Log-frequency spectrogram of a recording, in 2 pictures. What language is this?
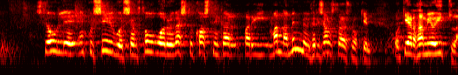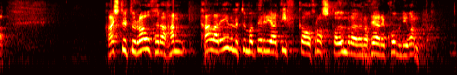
Icelandic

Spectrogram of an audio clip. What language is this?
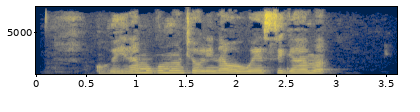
Ganda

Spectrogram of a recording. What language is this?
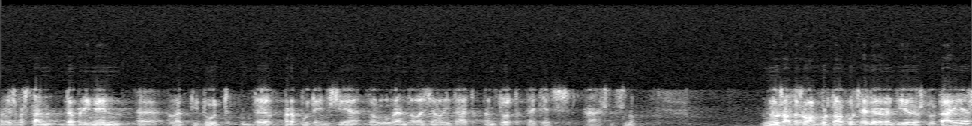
Catalan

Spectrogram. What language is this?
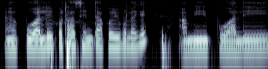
Assamese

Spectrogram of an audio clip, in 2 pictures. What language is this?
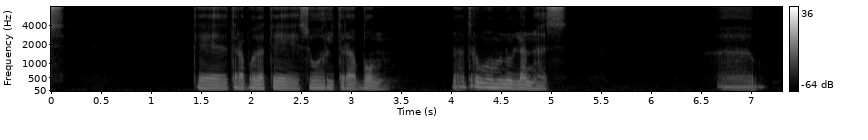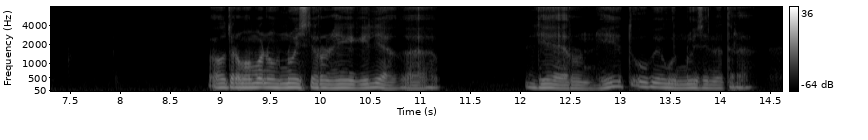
Halia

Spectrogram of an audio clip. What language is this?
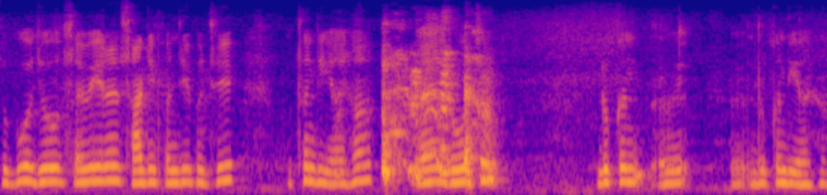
Sindhi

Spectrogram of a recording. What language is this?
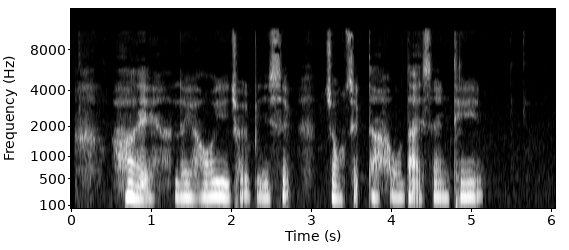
Cantonese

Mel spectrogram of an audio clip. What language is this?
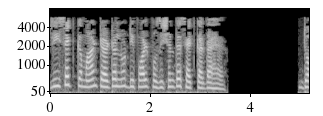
Punjabi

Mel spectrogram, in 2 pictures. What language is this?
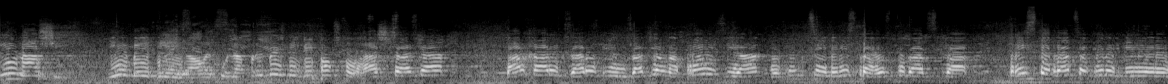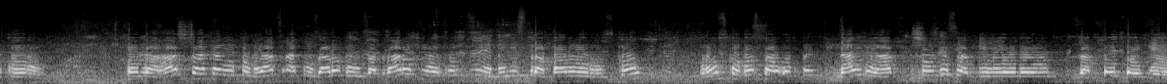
Romanian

